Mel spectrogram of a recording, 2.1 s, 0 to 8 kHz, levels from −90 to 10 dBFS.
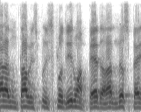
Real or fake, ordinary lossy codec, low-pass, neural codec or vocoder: real; Opus, 24 kbps; 7.2 kHz; none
